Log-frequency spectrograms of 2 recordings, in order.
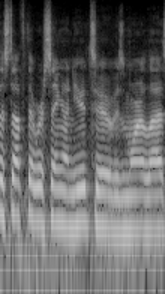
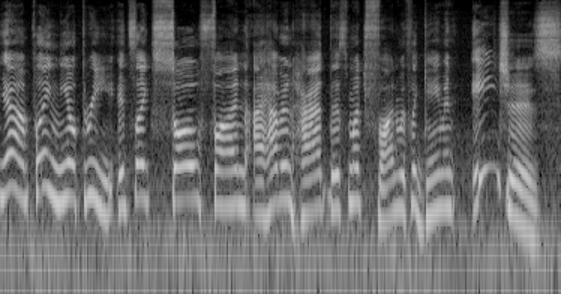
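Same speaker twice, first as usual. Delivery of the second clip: put-on high, nasally voice; 7 semitones higher than usual. Raising his pitch as a bit, high nasal put-on voice. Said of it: "Gotta get a little more nasally".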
